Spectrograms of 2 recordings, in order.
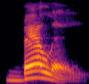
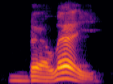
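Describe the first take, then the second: First: It is said in a British pronunciation. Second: It is said in an American pronunciation. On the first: "kalau A ini di British itu A" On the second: "Tapi kalau di American E gitu"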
